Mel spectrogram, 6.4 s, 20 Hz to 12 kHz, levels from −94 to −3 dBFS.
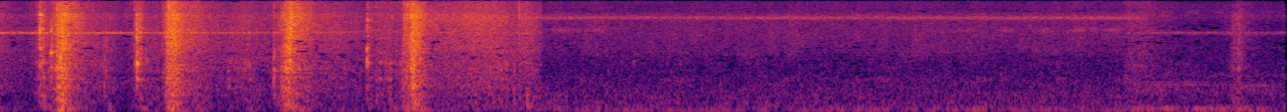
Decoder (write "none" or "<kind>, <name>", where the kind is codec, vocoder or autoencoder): none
